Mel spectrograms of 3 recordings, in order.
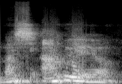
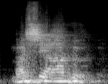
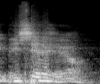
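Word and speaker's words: משיח: 제가 그 히브리어로 씁니다 따라서 합시다 마시흐 마시아 이게 메시아요 정확한 발을 마시라고 읽어야 돼요 근데 이걸 우리말 성경 메시아로 읽습니다 같은 뜻이죠 메시아 마시아 정확한 발음을 마시아 메시아요 그니까 메시아가 오실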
